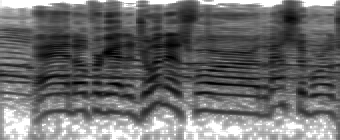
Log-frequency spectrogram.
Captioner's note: crowd chatter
